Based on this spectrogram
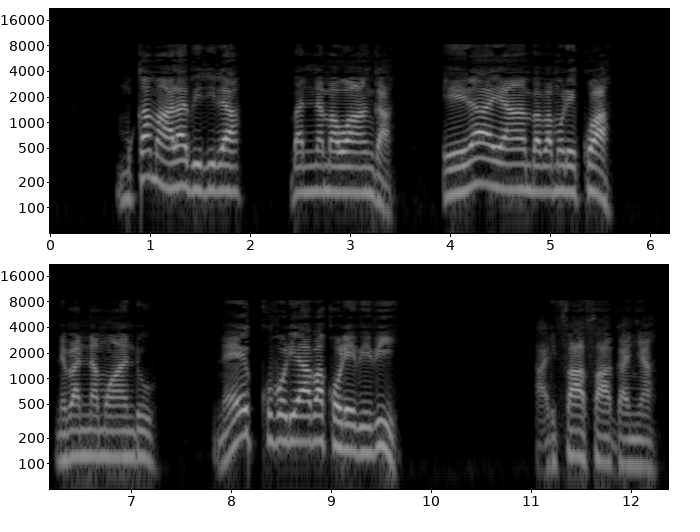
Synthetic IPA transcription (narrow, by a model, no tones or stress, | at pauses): mukamaːlaβiɾiɾa | βanːamawaːŋɡa̰ | e̞ɾaːjaːmbaβamule̞kwa | neβanːamwaːndu | naje̞kːuβo̞ljaːβako̞le̞ːβiβi | a̰lifaːfaːɡa̰ɲa̰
